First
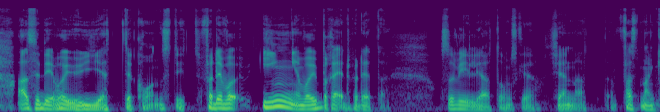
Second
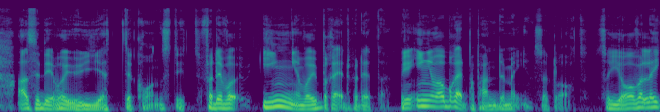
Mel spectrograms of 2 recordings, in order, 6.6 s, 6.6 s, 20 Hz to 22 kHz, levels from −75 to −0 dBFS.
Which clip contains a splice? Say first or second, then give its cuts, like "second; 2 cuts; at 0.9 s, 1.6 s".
first; 1 cut; at 3.9 s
